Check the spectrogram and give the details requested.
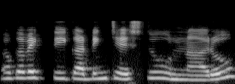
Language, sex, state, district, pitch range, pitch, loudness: Telugu, female, Telangana, Mahabubabad, 245-290 Hz, 270 Hz, -18 LUFS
